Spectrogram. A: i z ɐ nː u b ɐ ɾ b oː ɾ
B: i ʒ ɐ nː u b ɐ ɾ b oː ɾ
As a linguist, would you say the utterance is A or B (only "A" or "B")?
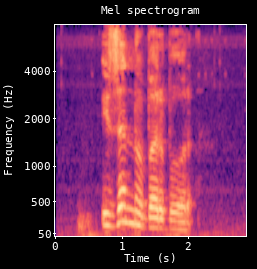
A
